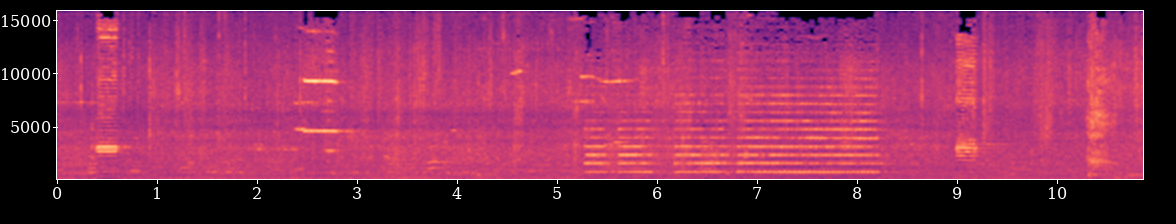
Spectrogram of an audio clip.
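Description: A vehicle horn honks about five seconds in: two short blasts and then a longer one of about a second and a half, over a steady bed of crowd voices and traffic noise.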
